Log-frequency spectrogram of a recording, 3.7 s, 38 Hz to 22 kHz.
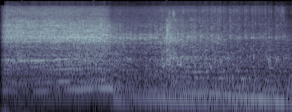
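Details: Old International pickup after swap to a freshly built Chevrolet V8, test drive up to 50 mph: loud, open V8 without exhaust rising and falling, pulling cleanly without misses or knocks; brakes poor, master cylinder ordered.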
